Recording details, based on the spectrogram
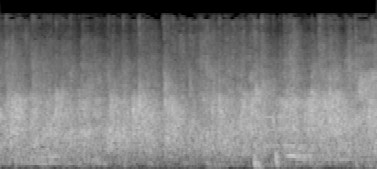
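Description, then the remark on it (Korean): A church audience applauds together at an Easter service, clapping for an evangelist's praise song and accompaniment to give glory to God: a dense, steady wash of clapping hands that stays loud and even throughout, with a few faint voices mixed in underneath. “우리 전도사님 귀한 찬양 우리 반주해 주신 우리 전도사님께 우리 박수로 다시 한번 하나님 앞에 영광을 드리겠습니다.”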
